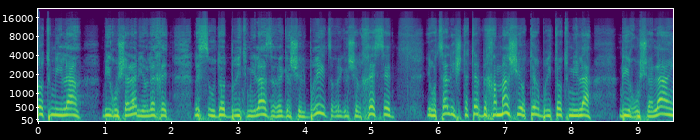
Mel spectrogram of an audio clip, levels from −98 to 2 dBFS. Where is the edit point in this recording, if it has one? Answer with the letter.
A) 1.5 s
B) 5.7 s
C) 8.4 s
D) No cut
A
